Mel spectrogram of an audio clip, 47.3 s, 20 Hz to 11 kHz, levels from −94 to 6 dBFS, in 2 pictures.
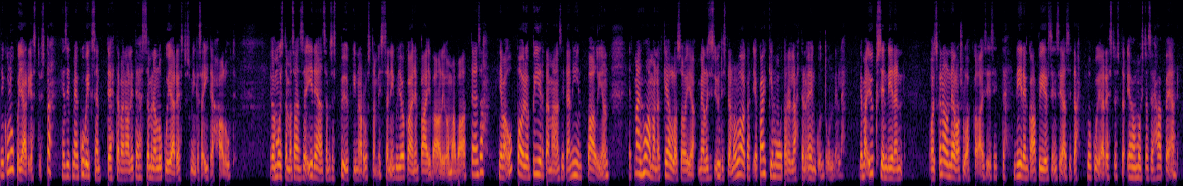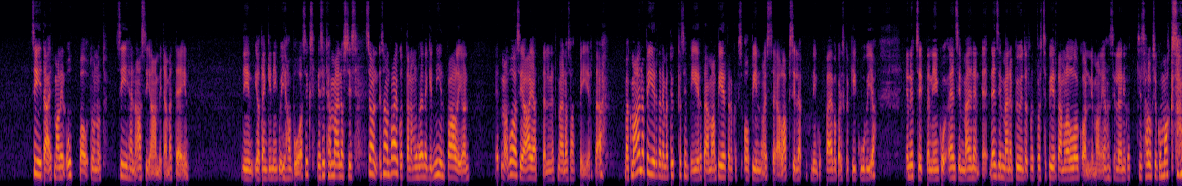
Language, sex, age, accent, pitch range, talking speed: Finnish, female, 30-49, native, 170-230 Hz, 205 wpm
